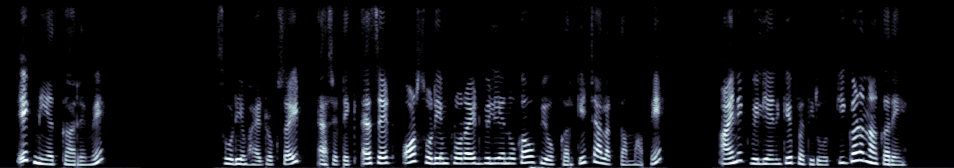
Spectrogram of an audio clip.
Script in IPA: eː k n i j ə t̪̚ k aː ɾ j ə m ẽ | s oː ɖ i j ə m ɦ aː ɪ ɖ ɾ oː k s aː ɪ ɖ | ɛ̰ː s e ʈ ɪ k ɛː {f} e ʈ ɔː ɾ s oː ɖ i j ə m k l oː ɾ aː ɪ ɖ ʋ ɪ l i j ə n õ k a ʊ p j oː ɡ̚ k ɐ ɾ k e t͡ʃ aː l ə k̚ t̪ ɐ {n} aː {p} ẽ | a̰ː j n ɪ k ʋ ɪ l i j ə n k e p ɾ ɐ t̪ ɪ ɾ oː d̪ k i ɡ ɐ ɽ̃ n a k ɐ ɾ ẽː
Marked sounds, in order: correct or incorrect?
incorrect: s, incorrect: m, correct

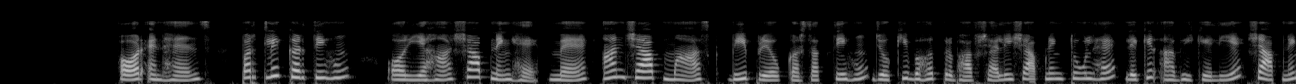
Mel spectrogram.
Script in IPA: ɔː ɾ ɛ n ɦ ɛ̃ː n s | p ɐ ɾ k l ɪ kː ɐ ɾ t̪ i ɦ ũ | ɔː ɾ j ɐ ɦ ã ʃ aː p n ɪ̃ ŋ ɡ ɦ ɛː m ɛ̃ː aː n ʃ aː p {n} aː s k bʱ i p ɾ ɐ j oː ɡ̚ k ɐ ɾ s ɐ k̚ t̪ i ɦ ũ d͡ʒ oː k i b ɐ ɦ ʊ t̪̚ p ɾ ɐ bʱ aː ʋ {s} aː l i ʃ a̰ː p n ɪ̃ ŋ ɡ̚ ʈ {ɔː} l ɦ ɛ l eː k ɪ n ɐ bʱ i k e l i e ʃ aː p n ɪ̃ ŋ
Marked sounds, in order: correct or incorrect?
incorrect: m, incorrect: ʃ, incorrect: uː

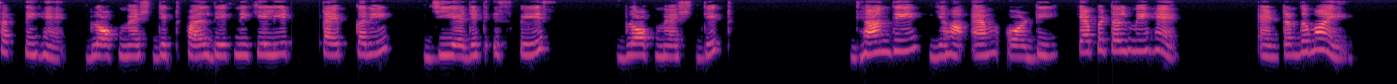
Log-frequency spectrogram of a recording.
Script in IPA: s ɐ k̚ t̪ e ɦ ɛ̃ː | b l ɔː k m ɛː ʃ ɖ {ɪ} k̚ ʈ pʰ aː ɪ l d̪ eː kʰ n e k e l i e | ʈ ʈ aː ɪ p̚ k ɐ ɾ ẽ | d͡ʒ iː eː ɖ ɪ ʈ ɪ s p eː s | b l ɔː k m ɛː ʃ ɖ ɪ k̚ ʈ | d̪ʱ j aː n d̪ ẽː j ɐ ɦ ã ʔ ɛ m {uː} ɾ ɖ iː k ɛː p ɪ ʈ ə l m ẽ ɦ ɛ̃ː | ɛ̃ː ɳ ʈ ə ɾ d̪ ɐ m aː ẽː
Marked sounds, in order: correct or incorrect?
correct, incorrect: ɔː

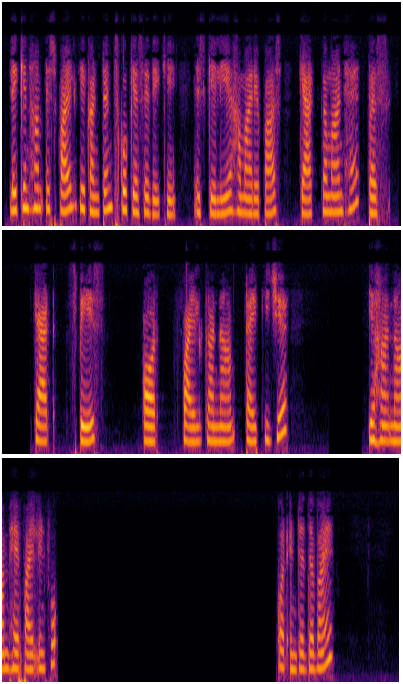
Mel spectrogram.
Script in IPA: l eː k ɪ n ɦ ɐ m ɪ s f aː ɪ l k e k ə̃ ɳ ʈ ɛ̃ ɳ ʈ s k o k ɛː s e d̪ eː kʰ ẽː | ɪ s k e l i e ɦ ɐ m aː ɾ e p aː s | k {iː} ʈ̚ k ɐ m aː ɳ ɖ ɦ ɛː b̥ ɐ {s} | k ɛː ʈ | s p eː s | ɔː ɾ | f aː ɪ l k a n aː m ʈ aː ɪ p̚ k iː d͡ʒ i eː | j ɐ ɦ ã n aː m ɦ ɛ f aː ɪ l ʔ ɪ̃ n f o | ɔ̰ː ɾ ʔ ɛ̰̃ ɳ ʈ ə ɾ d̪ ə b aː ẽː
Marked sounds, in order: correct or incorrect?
incorrect: ɛː, correct

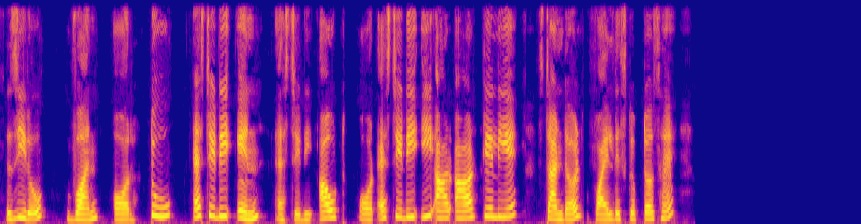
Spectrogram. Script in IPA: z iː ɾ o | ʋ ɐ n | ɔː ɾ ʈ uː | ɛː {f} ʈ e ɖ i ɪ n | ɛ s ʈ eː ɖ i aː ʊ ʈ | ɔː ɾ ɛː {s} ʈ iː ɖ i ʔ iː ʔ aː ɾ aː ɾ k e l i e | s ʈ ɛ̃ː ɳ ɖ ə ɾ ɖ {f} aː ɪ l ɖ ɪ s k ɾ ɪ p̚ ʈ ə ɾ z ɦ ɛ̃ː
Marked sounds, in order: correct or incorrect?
incorrect: s, correct, correct

